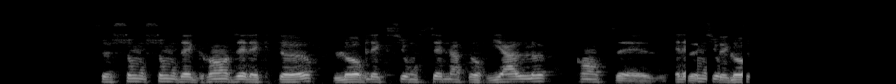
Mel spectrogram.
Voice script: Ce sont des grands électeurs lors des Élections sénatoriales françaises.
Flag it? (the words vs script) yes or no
yes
